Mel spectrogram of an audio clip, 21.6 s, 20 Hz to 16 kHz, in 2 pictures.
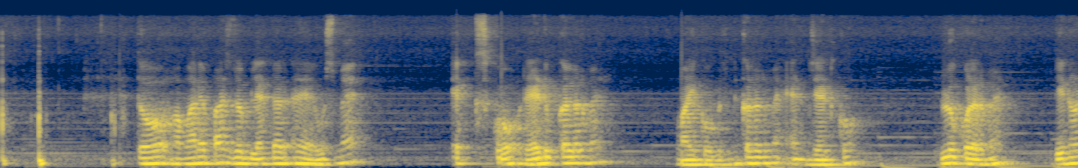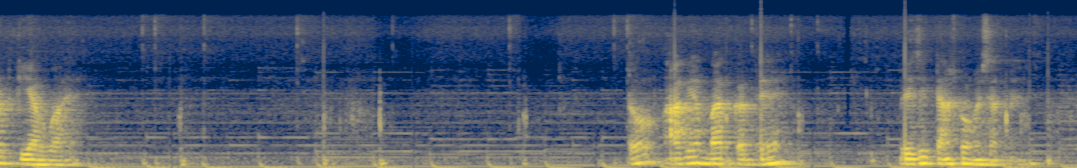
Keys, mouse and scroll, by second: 0.0-0.3 scroll down 2, 0.5-3.5 shift+middle drag, 12.1 click, 14.6-18.2 ctrl+drag, 18.2-20.0 shift+middle drag.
